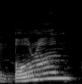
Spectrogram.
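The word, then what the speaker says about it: bodhrán: Irish instrument called a bowline can you say Bowron good rhymes with the word no coincidence just it rhymes so boron is an Irish drum the coolest thing about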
